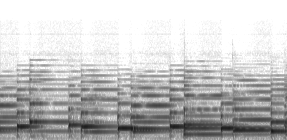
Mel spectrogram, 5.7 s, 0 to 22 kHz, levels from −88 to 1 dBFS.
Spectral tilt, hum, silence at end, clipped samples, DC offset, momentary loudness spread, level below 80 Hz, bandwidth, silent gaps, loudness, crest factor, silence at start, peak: -10 dB/octave; none; 0 s; under 0.1%; under 0.1%; 8 LU; -54 dBFS; 4 kHz; none; -17 LUFS; 16 dB; 0 s; -2 dBFS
